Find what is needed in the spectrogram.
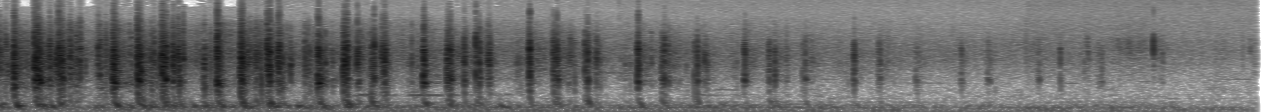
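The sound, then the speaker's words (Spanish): Rapid clip-clop of a horse's heavy trot, many quick hoof strikes in an uneven rhythm that grow steadily fainter toward the end. “Y se alejó con su trote pesado en dirección de la cantera.”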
